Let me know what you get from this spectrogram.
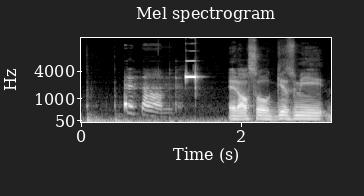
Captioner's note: alarm beep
